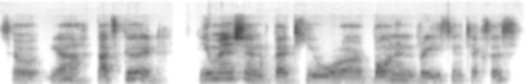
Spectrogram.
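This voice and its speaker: A woman's voice: mid-range voice, slow pace, darkish tone. A woman interviewing a guest, encouraging her and asking simple questions. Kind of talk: casual interview.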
